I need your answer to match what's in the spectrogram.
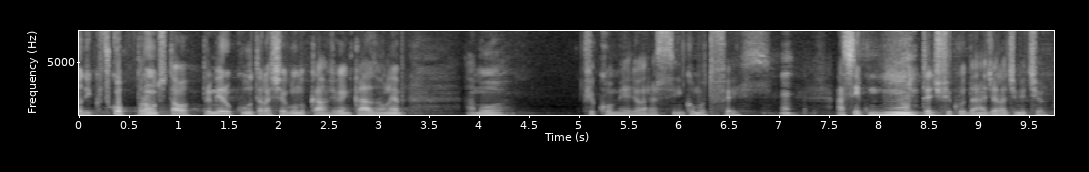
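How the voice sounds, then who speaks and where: A male pastor, telling stories to couples. He speaks loudly by nature, acts out dialogue and jokes with the crowd. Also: mid-range voice. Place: church hall. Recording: long reverb of a church hall.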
